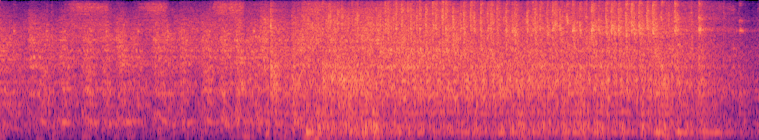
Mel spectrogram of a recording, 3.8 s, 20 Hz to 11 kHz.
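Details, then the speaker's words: Camaro IROC-Z engine first start after 27 years dry storage, cranked to circulate oil, started on starting fluid; rough crank, brief revs with clattering uneven knock and smoke before dying; possible rod knock, unconfirmed. Knocking on first start. "that was not good oh no that did not sound good uh we have cranked this engine over a bunch of times to try and get the oil circulating because obviously it had been dry after 27 years but that sounds very clanky it could be a rod knock"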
